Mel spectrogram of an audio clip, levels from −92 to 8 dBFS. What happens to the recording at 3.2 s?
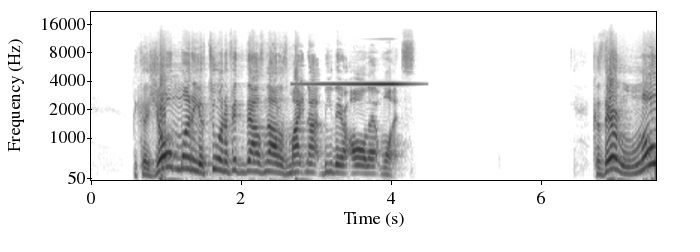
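At 3.2 s a loudspeaker feedback squeal is building. It runs from 2.67 to 4.51 s. The microphone is picking up its own loudspeaker, and the loop gain exceeds one near 3.8 kHz. That tone swells over about a second, ending roughly 5 dB above the speech.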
